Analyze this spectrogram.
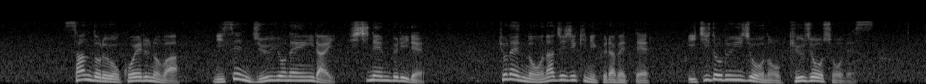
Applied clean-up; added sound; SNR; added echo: none; Stream / Liquid; 18 dB; none.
